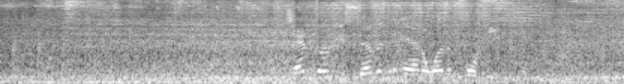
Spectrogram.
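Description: A freight train rumbles past on Cajon Pass with loud, steady rolling noise, wheel squeals rising midway, while a man calls out locomotive numbers over it.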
